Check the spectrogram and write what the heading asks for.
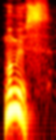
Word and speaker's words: Momus: Sì, Momus, alla francese, con l'accento sull'ultima sillaba e la S ben scandita e un po' sibilante.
